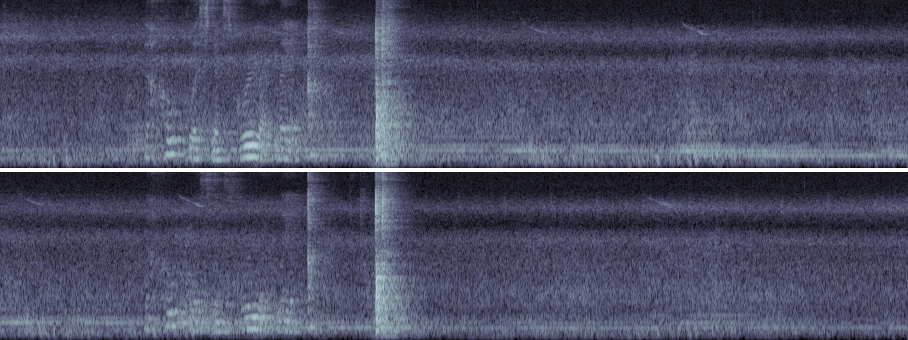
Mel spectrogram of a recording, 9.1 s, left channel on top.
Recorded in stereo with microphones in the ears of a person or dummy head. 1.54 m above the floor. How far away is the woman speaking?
About 0.9 m.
